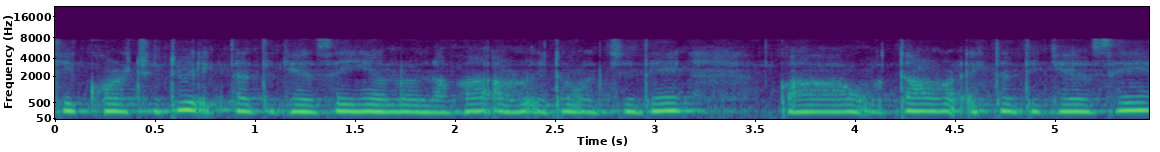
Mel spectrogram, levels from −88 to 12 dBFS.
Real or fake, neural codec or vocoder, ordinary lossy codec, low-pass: fake; codec, 16 kHz, 4.8 kbps, FACodec; none; none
